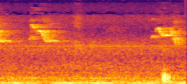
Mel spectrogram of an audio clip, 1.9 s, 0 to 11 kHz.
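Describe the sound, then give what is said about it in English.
A bird chirps outdoors at 11 o'clock at night in two short, sweeping bursts, one early and one near the end, sounding faint over a steady low background rumble. “This bird out here. It is 11 o'clock at night.”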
